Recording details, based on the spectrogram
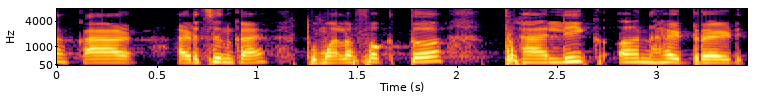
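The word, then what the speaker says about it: phthalic: अडचण काय तुम्हाला फक्त थॅलिक अनहायड्राइड ची गाणी आणि स्ट्रक्चर काढता आलं पाहिजे हे बनवतात कसं ते पण सांगेन मी तुम्हाला थॅलिकची स्पेलिंग पीएच पासून असते पी सायलेंट असतं है ना लक्षात आलं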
